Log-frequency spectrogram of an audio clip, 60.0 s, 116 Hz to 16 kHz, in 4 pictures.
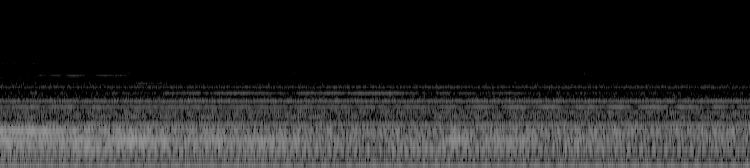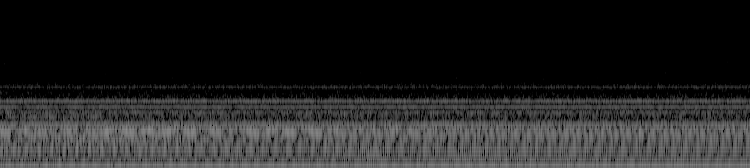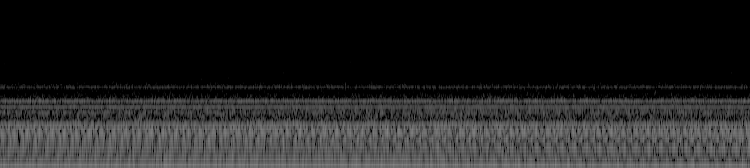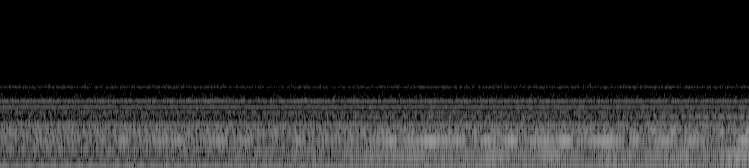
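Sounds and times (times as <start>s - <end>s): desktop computer humming: 0.0s - 14.9s, 49.7s - 59.9s.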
